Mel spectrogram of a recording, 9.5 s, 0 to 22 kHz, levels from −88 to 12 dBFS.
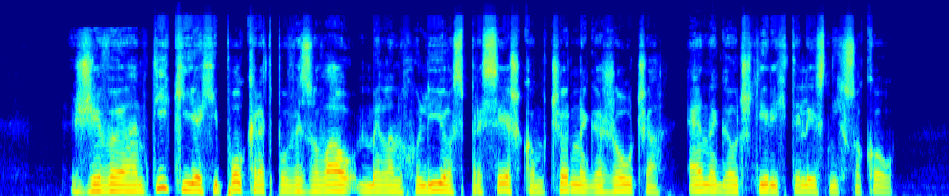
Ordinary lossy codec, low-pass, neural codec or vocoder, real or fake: Opus, 32 kbps; 19.8 kHz; vocoder, 48 kHz, 128 mel bands, Vocos; fake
